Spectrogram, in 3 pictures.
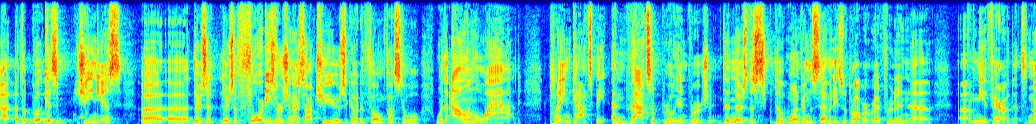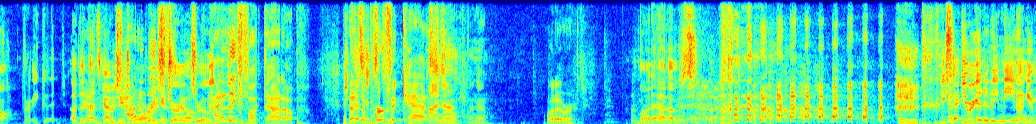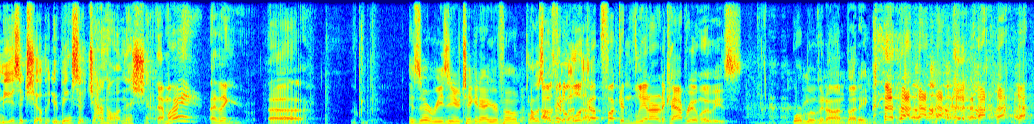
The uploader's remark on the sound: Live from the NerdMelt Showroom in LA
